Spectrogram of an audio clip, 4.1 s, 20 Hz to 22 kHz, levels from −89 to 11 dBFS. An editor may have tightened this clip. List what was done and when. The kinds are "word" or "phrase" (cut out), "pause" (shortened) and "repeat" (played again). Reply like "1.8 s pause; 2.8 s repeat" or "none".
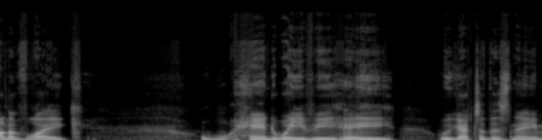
none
